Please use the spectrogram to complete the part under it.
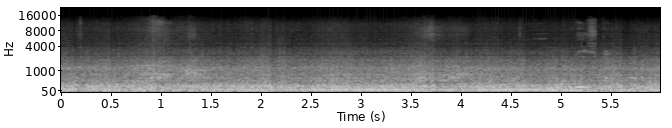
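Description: A truck passes by in the opposite direction.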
